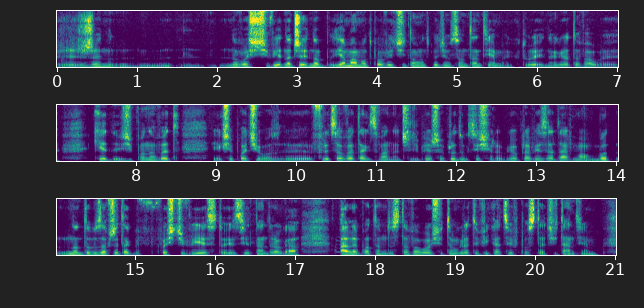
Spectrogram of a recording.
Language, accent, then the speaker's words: Polish; Kraków, Lesser Poland, Poland; ponieważ jestem chłopakiem z Nowej Huty, brzydko mówiąc, albo ładnie mówiąc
